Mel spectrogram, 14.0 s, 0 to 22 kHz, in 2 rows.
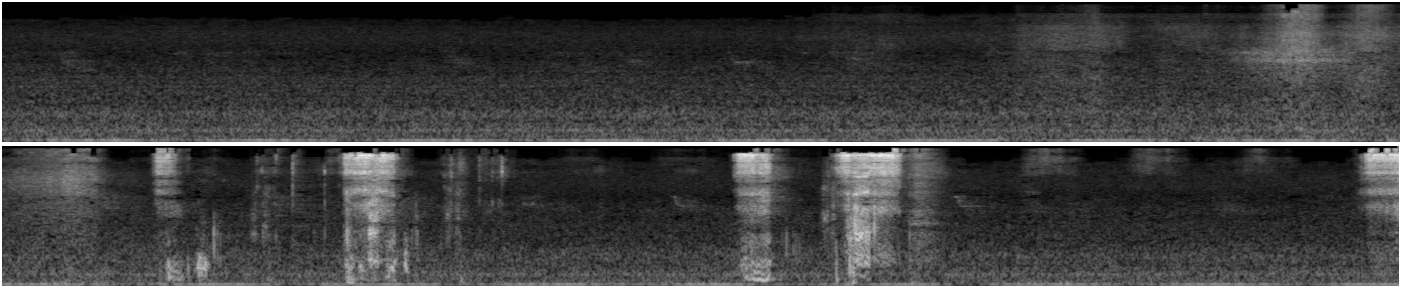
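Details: Small dog with several brief, wet-sounding snorting bursts over a low hum, worse some mornings, since smoky air from wildfires about 5 days earlier; owner asks whether this is reverse sneezing, ER vet found no cause; reverse sneezing.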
